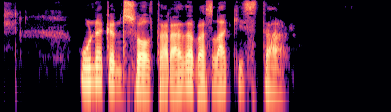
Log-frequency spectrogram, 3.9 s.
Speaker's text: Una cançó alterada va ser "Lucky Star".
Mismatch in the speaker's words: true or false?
true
